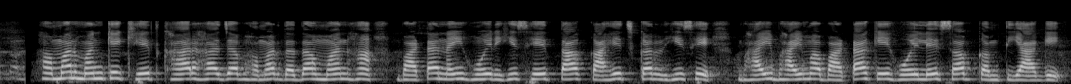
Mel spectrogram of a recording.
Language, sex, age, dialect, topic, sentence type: Chhattisgarhi, female, 18-24, Western/Budati/Khatahi, agriculture, statement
